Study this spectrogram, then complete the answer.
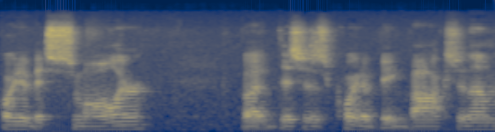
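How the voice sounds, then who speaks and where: A soft-spoken man talks at a fairly slow pace against noticeable background noise. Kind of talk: relaxing unboxing talk to camera. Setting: indoors, basement.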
